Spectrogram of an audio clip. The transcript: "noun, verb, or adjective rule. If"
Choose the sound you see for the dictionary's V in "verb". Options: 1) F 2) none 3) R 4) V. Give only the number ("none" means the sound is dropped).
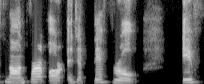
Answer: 1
